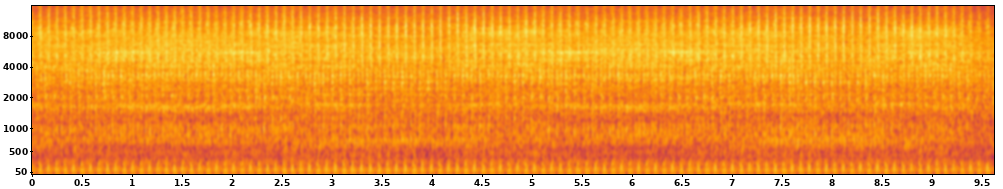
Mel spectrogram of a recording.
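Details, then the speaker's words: 2022 Royal Enfield Classic 350 Reborn single after quick valve check and adjustment, low on fuel: steady even idle thump about three beats a second; quieter than before, normal, with a slight exhaust blow remaining. "not sure it's massively different but it is better it's definitely better it sounds a lot more like the meteor anyway and it's not making me think oh that's a noisy engine"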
